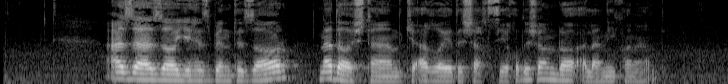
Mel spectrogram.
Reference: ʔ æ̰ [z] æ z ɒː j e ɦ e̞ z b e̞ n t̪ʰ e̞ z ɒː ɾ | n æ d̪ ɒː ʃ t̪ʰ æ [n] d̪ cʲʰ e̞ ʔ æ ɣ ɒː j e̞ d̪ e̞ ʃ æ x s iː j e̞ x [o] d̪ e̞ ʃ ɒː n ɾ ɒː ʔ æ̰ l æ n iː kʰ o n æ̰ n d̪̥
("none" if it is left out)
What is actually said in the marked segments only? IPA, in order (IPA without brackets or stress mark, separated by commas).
z, n, o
